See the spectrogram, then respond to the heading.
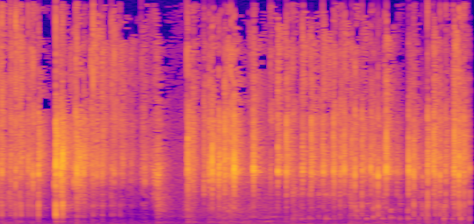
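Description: Long acrylic blue-tipped nails tap quickly on the top and face of a hollow, life-size, matte black hard plastic dummy head (a binaural microphone shell), away from its silicone ears. The result is a rapid, dense stream of short, bright, dry clicks with almost no ring, easing off briefly near the middle before picking back up.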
